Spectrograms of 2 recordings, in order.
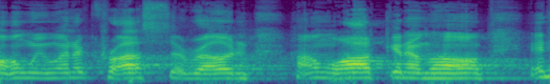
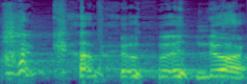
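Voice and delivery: put-on tearful, crying voice; 4 semitones higher than usual. Speaker retells pulling someone out of a manure pit, imitating someone crying. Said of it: "And he's like crying".

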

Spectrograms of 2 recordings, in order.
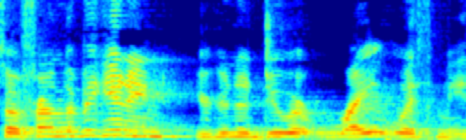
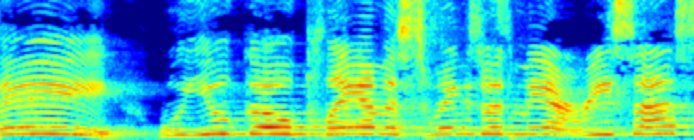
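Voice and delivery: very high, friendly, drawn-out calling-out voice; 9 semitones higher, 5 dB louder than usual. Demonstrating a calling voice, not a yell, as if inviting a friend: slightly louder calling voice. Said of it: "I'm just making my voice a little bit louder".

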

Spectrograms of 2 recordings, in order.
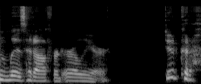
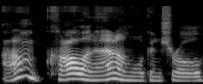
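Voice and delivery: put-on drunken slur, louder and slower; 7 dB louder than usual. A stumbling man who fell into the narrator's arms speaks, in a drunken slur. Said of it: "he slurred".

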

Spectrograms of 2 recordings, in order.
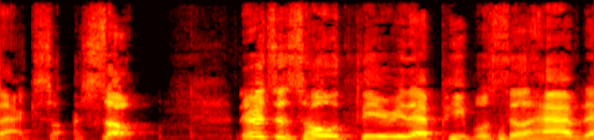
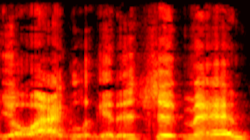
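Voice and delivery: high voice, talking through hysterical laughter; 6 semitones higher than usual. Quoting a man who called on FaceTime: retelling hysterical laughing. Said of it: "he called me fucking hysterically laughing on FaceTime".

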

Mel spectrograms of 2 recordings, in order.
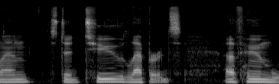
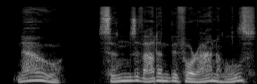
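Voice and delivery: whispered, higher pitch; 4 semitones higher than usual. Narrating a beaver's reply back to a boy, whispered. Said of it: "whispered Mr. Beaver back again".

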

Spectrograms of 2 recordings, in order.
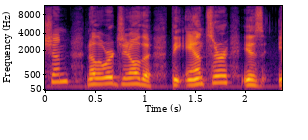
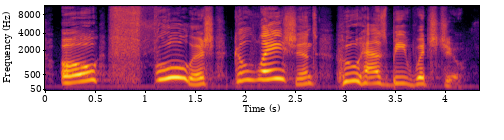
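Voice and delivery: loud, drawn-out, snarky, sarcastic exclamation; 3 semitones higher, 6 dB louder than usual. Quoting Paul opening the section: snarky Paul. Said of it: "So he starts off a little snarky".

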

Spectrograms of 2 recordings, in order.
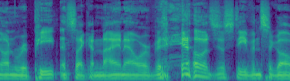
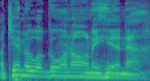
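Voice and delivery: fake, bad, laid-on Louisiana accent; 6 semitones higher than usual. Telling about a parish sheriff who put on a character, the speaker quotes him: bad Cajun accent. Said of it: "doing a bad Cajun accent".

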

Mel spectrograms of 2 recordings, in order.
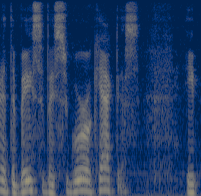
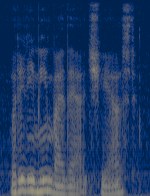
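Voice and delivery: usual speaking voice

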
